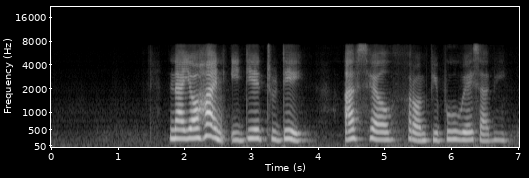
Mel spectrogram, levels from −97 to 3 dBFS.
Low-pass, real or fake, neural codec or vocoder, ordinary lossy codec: 7.2 kHz; fake; codec, 16 kHz, 0.3 kbps, FocalCodec; none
